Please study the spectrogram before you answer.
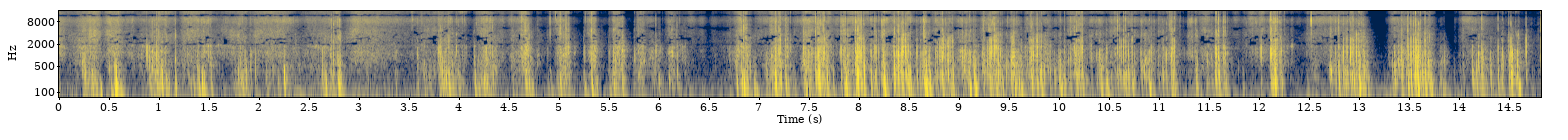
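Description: Long nails scratch light blue denim jeans stretched over a knee, producing a continuous run of quick, dry, rasping strokes. The scratching is bright and noisy with little low end, rising and falling in intensity with brief pauses between bursts.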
